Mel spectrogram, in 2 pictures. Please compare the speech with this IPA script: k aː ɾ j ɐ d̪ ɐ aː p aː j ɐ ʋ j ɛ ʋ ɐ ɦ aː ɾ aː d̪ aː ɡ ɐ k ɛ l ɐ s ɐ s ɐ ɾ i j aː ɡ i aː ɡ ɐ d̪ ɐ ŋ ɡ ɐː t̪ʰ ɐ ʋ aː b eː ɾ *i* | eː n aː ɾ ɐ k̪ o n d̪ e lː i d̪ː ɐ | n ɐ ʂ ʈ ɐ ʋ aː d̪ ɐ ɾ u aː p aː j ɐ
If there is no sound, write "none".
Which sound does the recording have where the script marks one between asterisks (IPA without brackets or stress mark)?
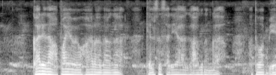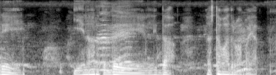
e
